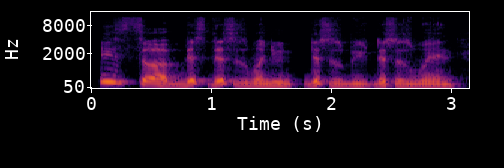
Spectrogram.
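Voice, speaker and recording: A man co-hosting a casual movie podcast, retelling scenes with lively energy and jumping into high voices for the characters. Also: normal speed. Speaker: podcast co-host.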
